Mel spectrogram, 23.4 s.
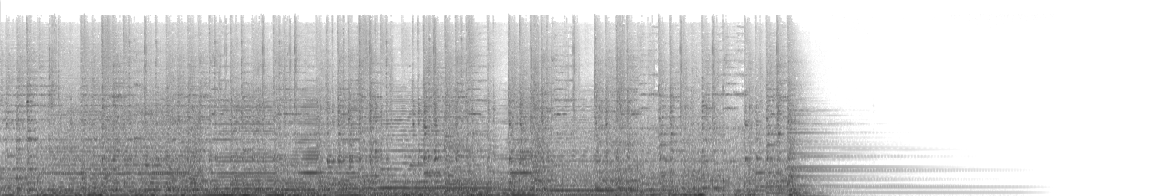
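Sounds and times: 
fight music loop: 0.0 - 16.2.

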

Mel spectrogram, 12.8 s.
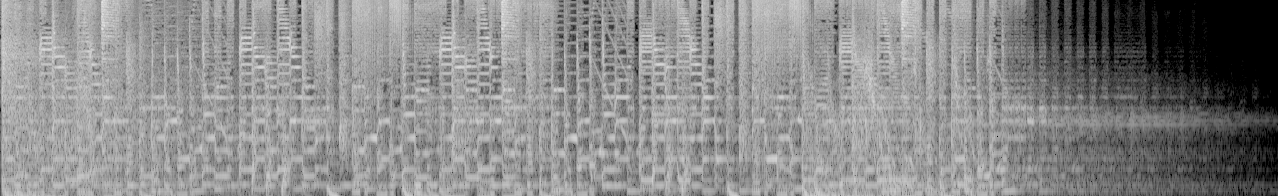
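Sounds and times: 
ten second bomb timer countdown: 0.0 - 6.0, 7.3 - 10.0.

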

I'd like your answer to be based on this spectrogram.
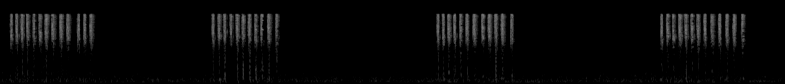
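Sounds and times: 
desert cricket chirping: 0.0 - 1.0, 2.1 - 2.8, 4.4 - 5.2, 6.6 - 7.5.

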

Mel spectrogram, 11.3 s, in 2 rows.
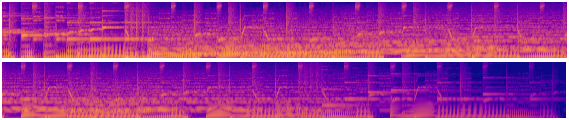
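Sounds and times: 
menu background music: 1.0 - 9.6.

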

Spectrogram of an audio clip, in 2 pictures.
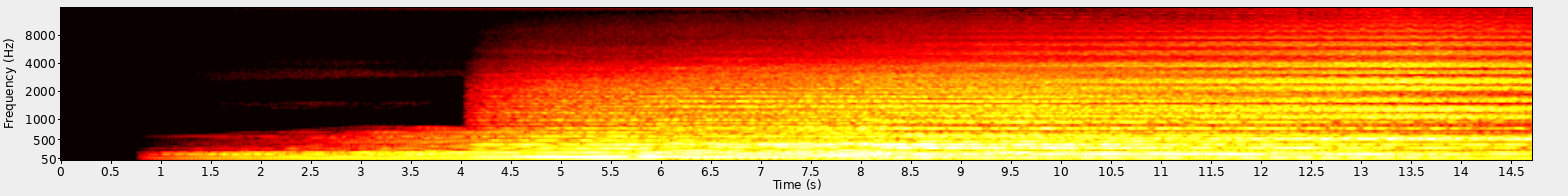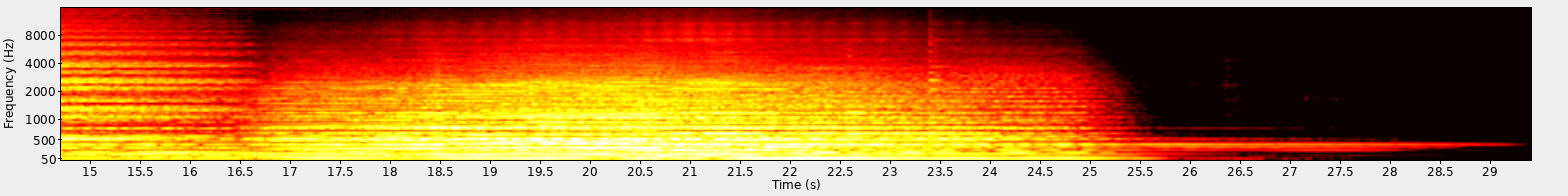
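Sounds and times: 
string instrument: 4.1 - 25.7.

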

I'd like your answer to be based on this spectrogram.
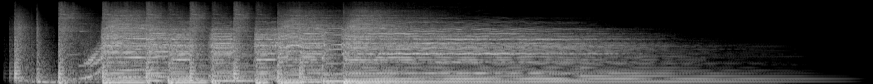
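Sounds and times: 
boss battle victory music: 0.2 - 7.2.

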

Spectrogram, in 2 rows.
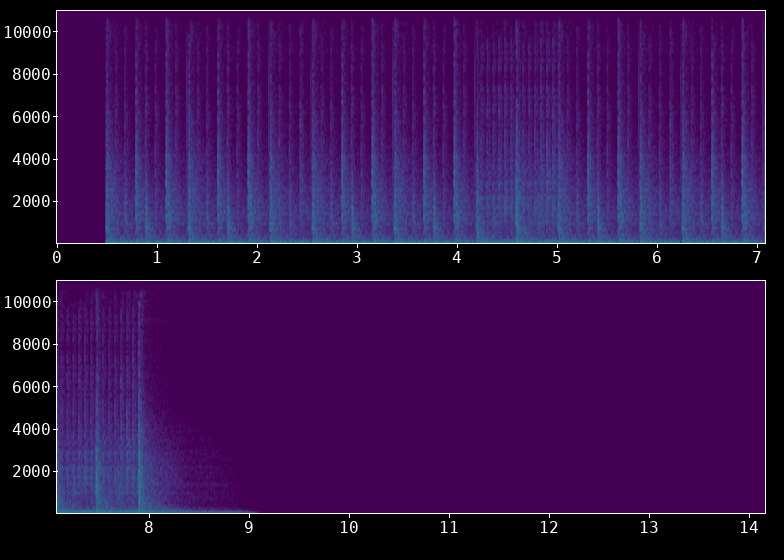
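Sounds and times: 
drumroll: 0.5 - 9.0.

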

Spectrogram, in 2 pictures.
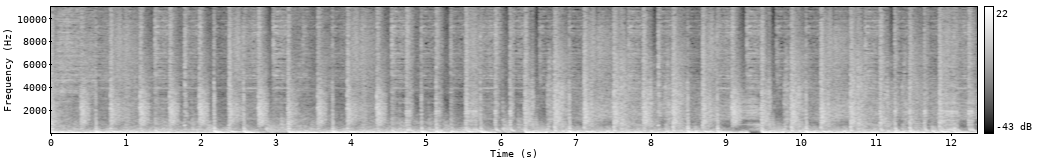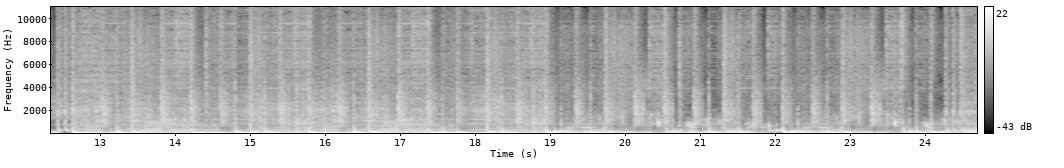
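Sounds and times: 
battle music: 0.0 - 24.7.

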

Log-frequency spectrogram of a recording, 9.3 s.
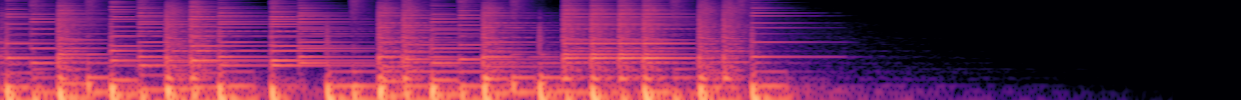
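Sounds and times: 
party blues music: 0.0 - 5.9.

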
